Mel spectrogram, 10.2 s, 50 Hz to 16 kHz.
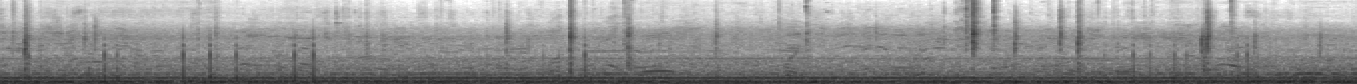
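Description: Airbus A320 taxiing after landing, heard inside the cabin: a steady engine hum at idle with a constant droning tone over low rumble, and scattered sharp clicks.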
